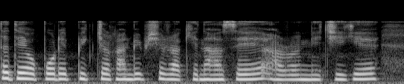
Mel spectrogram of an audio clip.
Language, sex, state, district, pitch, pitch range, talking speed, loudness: Nagamese, female, Nagaland, Dimapur, 240 Hz, 230-250 Hz, 165 wpm, -15 LUFS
